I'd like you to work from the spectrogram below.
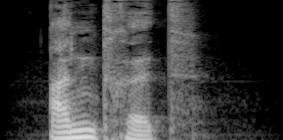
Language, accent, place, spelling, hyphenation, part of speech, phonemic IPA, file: German, Germany, Berlin, Antritt, An‧tritt, noun, /ˈantʁɪt/, De-Antritt.ogg
- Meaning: 1. participation (in a competition) 2. start, beginning 3. acceleration 4. bottom step of a staircase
